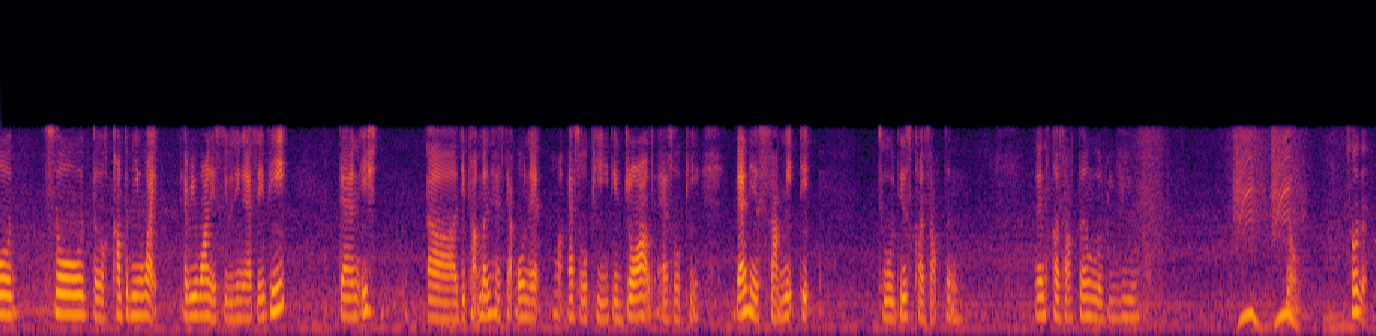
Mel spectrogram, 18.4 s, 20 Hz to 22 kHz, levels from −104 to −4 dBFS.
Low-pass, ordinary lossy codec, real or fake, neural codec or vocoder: 5.4 kHz; none; real; none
